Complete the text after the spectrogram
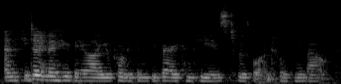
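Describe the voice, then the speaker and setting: Racing along in a low, flat, mellow voice, this woman is heard through a distant mic in a reverberant space. She hosts a book channel and is giving a casual review to camera full of spoilers, her voice a bit nasal and congested from a cold that won't quite go away. Her chatty summaries of the plot lean heavily on "um" and "kind of."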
